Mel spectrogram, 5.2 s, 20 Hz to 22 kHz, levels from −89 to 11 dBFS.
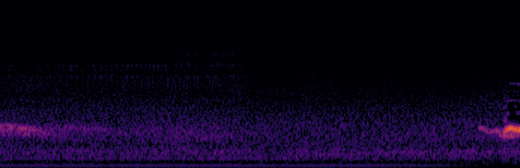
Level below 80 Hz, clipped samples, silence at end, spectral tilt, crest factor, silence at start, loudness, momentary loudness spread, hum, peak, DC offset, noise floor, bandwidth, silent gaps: -86 dBFS; under 0.1%; 0 s; -3.5 dB/octave; 22 dB; 0.05 s; -42 LUFS; 10 LU; none; -24 dBFS; under 0.1%; -66 dBFS; 15 kHz; none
